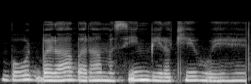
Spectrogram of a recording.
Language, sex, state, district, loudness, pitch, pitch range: Hindi, female, Arunachal Pradesh, Papum Pare, -12 LUFS, 185 Hz, 175-195 Hz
